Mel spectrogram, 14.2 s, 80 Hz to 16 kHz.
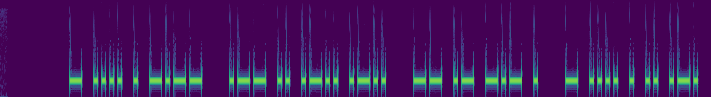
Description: Morse code, heard as a keyed tone, about 15 wpm, 700 Hz. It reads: THEY WILL MAKE THEIR
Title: Sentences from Top 1000 Words - Review Part 3 - 15wpm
